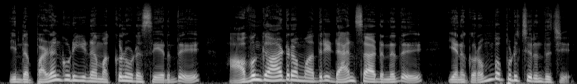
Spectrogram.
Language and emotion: Tamil, happy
